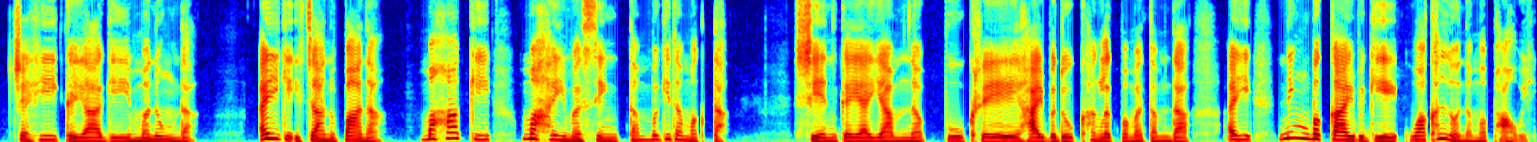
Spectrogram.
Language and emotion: Manipuri, sad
